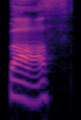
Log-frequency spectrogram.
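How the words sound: It has the southern English long vowel.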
